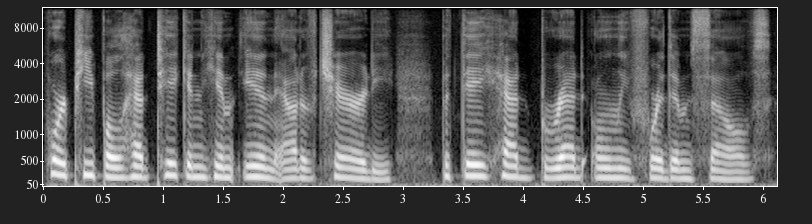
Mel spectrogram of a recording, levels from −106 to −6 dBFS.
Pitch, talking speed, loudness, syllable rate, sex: 185 Hz, 155 wpm, -18 LUFS, 4.1 syllables/s, female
